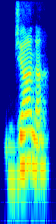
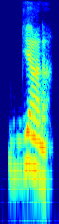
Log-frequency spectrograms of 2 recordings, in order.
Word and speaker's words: jana: However, native speakers will often pronounce this as a dy sound. So rather than a harder J, it is pronounced as J. So rather than jambo it is rather than janna it is jana janna j.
